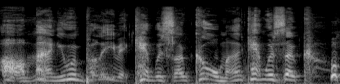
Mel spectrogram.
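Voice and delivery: mock very high, buzzing, psyched gush. Retelling how Greg raved after the job: imitating Greg, excited. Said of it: "He is just so psyched. He's like".

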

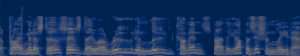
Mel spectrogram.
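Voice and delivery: on-air radio announcer-style bulletin delivery. Imitating an old newsreader his dad used to impersonate: Jim Whaley impression. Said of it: "Jim Whaley'd be sort of like".

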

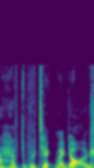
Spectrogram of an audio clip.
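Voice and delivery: ordinary delivery

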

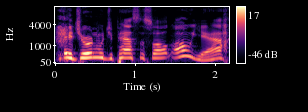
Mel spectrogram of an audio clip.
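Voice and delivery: very high voice, slightly Irish, borderline Irish Canadian. Showing off impressions, the speaker does a slightly-too-irish impression. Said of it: "I always go a little too Irish".

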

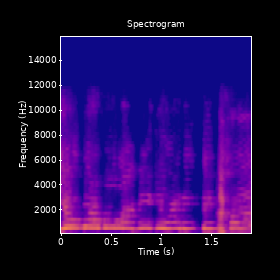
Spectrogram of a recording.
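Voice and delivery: very high-pitched, shrill yelling. Recounting a late-night argument over cake, the speaker is imitating her yelling. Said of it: "she's like yelling at me".

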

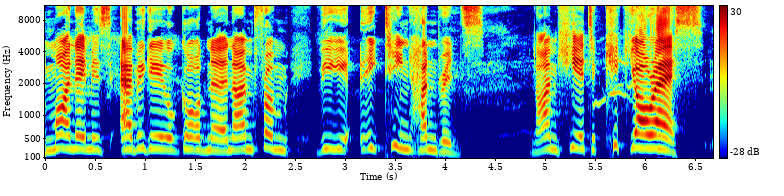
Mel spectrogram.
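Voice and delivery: boldly blended English and Australian vowel sounds. Improvising a steampunk challenger from the 1800s: Abigail Gardner in a put-on accent. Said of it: "I don't know if I'm from Australia or England".

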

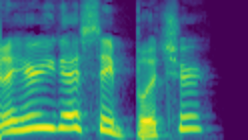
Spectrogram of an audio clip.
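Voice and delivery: high, fast, menacing superhero voice. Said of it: "and he goes".

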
